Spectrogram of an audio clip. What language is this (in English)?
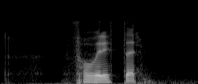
Norwegian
